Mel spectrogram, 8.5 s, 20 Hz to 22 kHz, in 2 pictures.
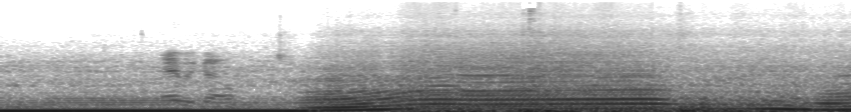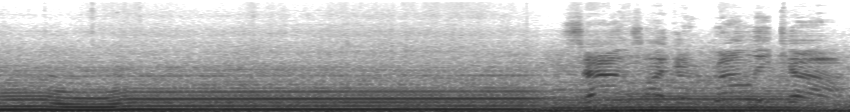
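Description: A Peugeot 416GTi engine revving hard with a loud, crackly, too-loud exhaust, rising and falling through several pitch sweeps up close, with someone talking over it.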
